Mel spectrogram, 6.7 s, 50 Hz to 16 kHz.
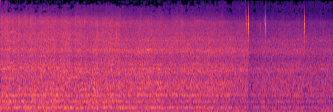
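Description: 2M62UM two-section diesel locomotive running light past and away, its engines giving a steady low drone over wheel rumble that slowly fades as it recedes. A few faint high clicks come near the end.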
